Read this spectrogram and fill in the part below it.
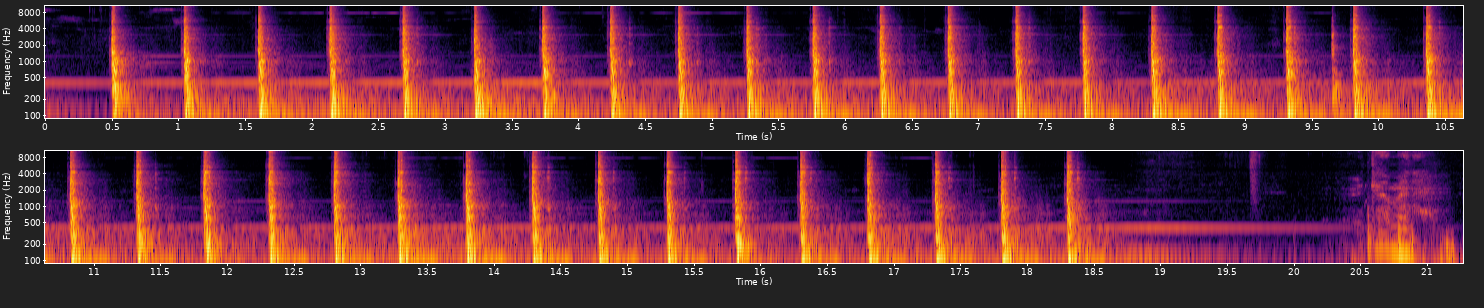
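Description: Hammer taps on the rear strut assembly of a Ford Contour, a steady series of about forty sharp metallic knocks at an even quick rhythm, close and loud, stopping near the end.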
